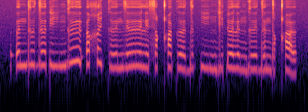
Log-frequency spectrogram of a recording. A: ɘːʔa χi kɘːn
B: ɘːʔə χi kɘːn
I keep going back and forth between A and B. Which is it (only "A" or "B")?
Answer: B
